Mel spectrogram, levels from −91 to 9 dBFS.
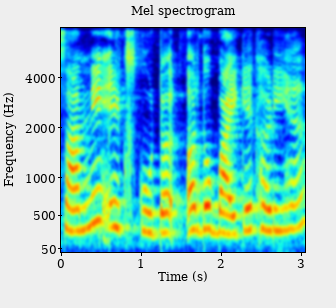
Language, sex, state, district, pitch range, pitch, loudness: Hindi, female, Jharkhand, Palamu, 285-325 Hz, 300 Hz, -13 LUFS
